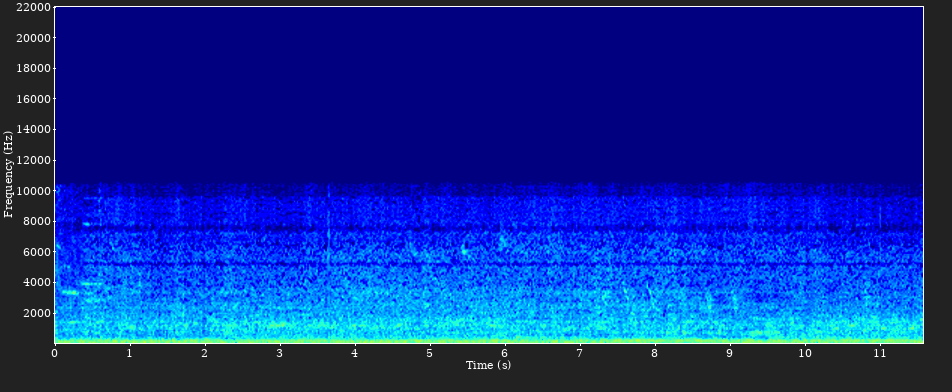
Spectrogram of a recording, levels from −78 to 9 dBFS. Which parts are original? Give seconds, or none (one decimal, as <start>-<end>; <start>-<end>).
0.0-0.8; 2.5-6.1; 7.4-8.0; 10.1-11.6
